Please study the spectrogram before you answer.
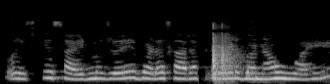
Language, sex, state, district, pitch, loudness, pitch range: Hindi, female, Bihar, Sitamarhi, 270 Hz, -23 LUFS, 260-280 Hz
